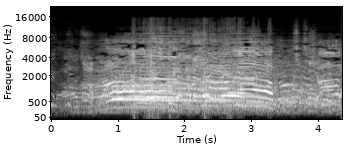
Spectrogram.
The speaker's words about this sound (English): So, at a press conference, a reporter asked Representative Johnson about leading efforts to overturn the results of the 2020 election, and that reporter was actually booed by surrounding segments of the GOP caucus. You can hear it here.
